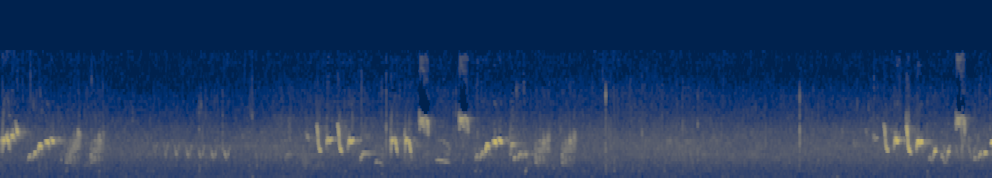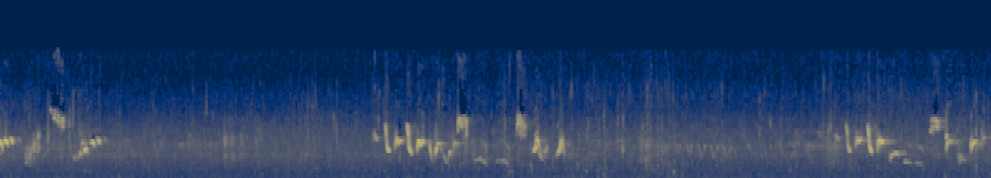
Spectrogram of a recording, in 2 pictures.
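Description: A songbird singing short phrases of quick, high notes that run downward, one phrase about every seven seconds, over a steady low background hiss.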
